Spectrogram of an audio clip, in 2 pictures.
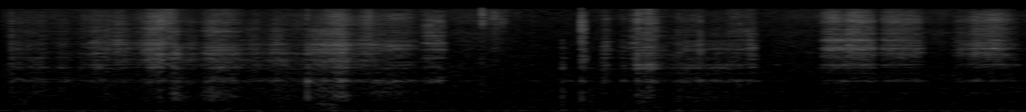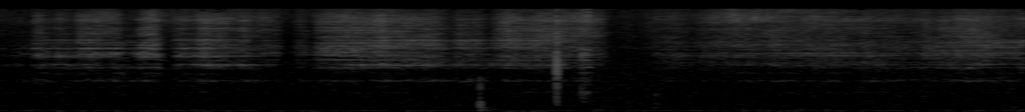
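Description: Fingertips and long nails rub and scratch along the carved gold crown edge of a hollow, carved and painted wooden mask with a gilded crown and sides. The sound is a quiet, steady, bright scratchy rasp with small swells, and a few sharp ticks stand out near the end.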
